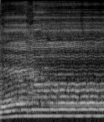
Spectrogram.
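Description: A man singing one long held note of a hymn without accompaniment. The note slides up slightly as it begins and is then held steady with a slight waver.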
